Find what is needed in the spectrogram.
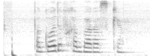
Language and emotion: Russian, neutral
